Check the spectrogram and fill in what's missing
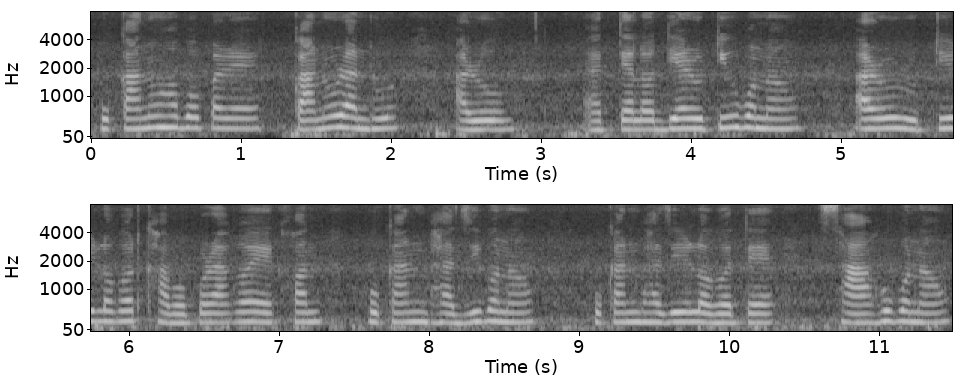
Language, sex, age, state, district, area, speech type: Assamese, female, 18-30, Assam, Lakhimpur, rural, spontaneous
